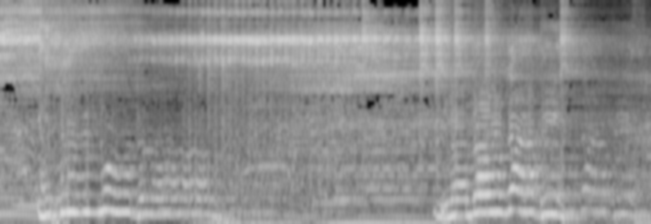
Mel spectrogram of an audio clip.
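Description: Live Assamese Bihu song through a stage PA: a male singer sings two melodic phrases over band accompaniment, with a steady low note held underneath from about two seconds in.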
